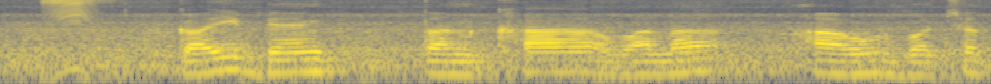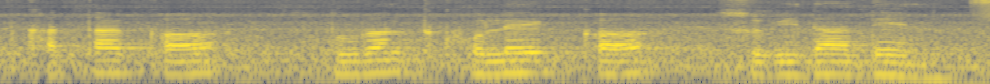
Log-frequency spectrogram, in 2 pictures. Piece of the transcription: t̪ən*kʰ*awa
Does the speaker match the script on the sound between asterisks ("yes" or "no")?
yes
